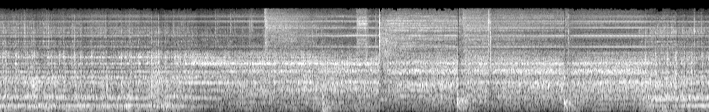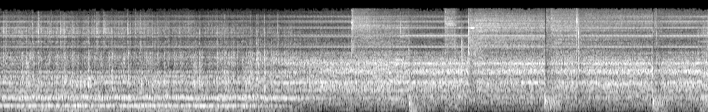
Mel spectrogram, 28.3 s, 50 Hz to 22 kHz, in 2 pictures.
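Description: Scotchman CPL 315 HFA automatic cold saw, with a 180-tooth black oxide blade turning at about 18–20 RPM, cutting 9/16-inch threaded rod in automatic mode. Its steady running tone shifts as each cut begins and ends, repeating about every 15 seconds, with short knocks from the clamping and bar-feed mechanism between cuts.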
